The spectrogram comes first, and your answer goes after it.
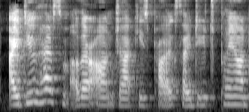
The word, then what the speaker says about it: Aunt Jackie's: or Aunt Jackies sorry somebody told me to pronounce it Aunt Jackies and they have a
